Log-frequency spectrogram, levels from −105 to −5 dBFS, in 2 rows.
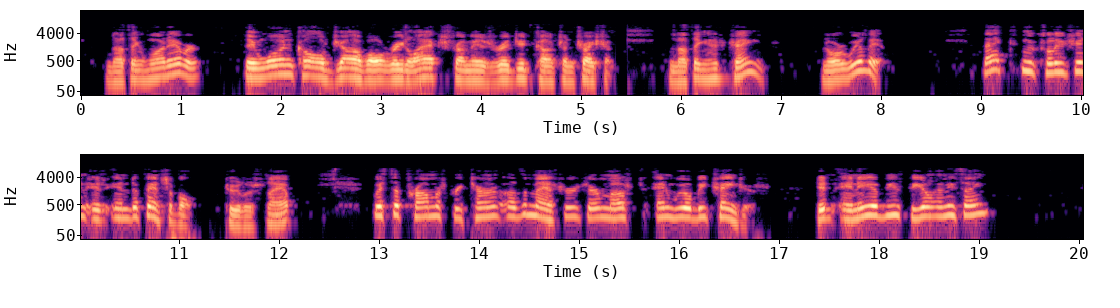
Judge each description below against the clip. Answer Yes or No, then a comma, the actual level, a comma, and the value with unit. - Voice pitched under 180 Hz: No, medium, 185 Hz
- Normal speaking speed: No, slow, 125 wpm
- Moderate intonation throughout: No, wide, 8.1 semitones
